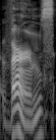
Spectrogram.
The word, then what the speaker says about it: Worms: Well, the diet of worms, or verms, as it is pronounced, that we're going to talk about this morning has nothing to do with eating or dirt dwellers.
